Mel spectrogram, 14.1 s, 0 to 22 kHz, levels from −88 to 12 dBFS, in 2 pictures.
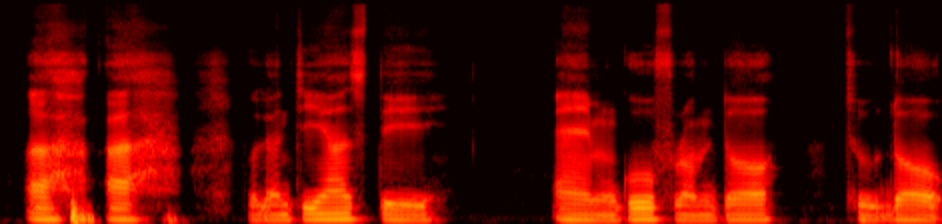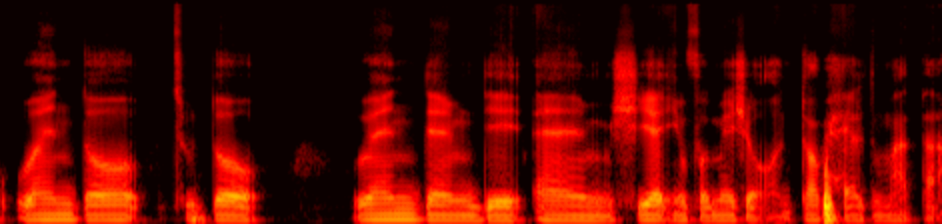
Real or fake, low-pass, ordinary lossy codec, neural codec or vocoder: fake; none; none; autoencoder, 48 kHz, 128 numbers a frame, DAC-VAE, trained on Japanese speech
